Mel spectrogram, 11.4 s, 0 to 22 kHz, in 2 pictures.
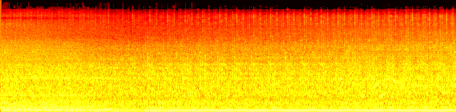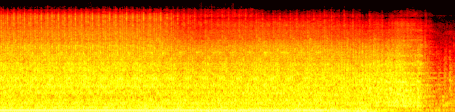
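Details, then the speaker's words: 1980 Peterbilt 359, Cat 3408 diesel revived after years sitting, exhaust stack not yet fitted: deep steady even idle with no knocks or misses, then winds down and stops; smooth, runs like a top. Normal idle. "Wow. It's smooth. Dude, it runs like a top."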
